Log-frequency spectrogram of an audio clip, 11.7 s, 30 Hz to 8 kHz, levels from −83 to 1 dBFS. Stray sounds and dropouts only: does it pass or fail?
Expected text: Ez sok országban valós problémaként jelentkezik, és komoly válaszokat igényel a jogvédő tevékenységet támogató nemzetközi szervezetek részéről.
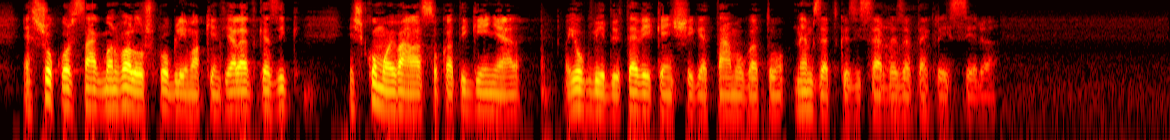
pass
